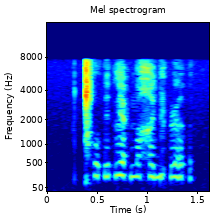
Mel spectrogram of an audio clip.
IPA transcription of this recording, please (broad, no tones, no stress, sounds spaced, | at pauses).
ǀʰ o ʔ ɪ ʔ lʲ ɑ ʔ m ə χ ɪ bʲ ʊ ʔ ɭ ə ʔ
